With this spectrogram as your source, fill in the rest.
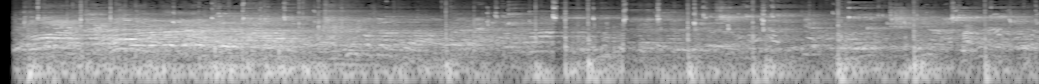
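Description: Sneakers squeak sharply on a hard floor.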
